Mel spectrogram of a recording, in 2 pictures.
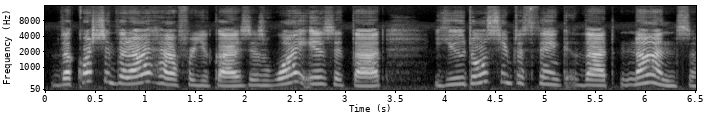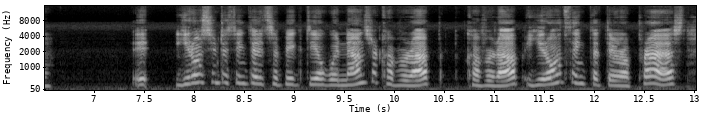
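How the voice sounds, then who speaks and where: Speaking in a high, animated voice at normal speed, a woman from Canada fields viewer questions in a direct-to-camera monologue. Her manner is earnest and emphatic, full of rhetorical questions, and the recording is dry.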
